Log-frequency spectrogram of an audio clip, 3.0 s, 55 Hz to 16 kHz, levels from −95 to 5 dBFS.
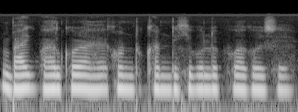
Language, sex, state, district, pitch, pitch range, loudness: Assamese, male, Assam, Sonitpur, 175 Hz, 170-180 Hz, -17 LUFS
